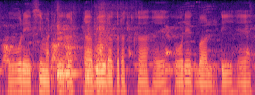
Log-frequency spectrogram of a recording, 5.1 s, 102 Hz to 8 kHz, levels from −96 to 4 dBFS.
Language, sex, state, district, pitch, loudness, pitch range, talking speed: Hindi, male, Uttar Pradesh, Saharanpur, 100 Hz, -18 LUFS, 95-105 Hz, 150 wpm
